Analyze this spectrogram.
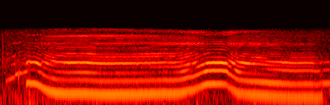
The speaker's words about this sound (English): This haunting sound is being made by a black bear. Some people have described it as a growl. Because if a person is afraid of an animal, any sound they make will be interpreted as a growl. But it's just their moan of fear.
